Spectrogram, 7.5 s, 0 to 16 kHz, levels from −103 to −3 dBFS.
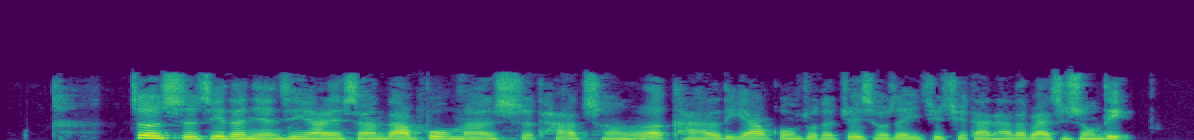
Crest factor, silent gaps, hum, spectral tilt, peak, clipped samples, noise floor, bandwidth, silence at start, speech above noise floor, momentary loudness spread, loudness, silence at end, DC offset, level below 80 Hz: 16 dB; none; none; -5 dB/octave; -2 dBFS; under 0.1%; -48 dBFS; 8 kHz; 0.3 s; 28 dB; 8 LU; -20 LUFS; 0.4 s; under 0.1%; -64 dBFS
